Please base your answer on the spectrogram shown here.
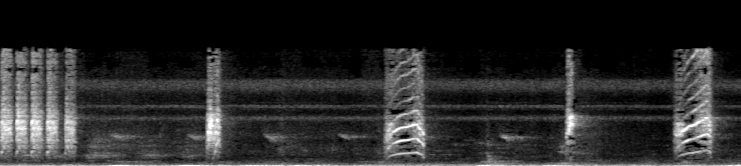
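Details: Ruby-cheeked sunbird (sogok ontong) singing gacor nembak isian with wings fluttering: a brief high trill, then spaced sharp high notes and curved, squeaky downward-sweeping whistles repeated about every second or two.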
